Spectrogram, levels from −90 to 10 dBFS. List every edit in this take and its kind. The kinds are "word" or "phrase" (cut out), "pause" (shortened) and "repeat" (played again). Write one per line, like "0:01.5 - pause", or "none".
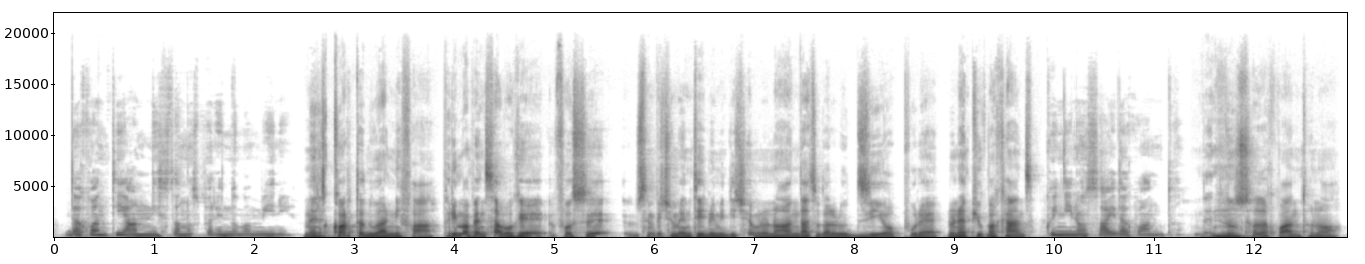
0:02.7 - word
0:06.5 - word
0:09.3 - phrase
